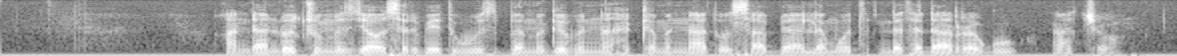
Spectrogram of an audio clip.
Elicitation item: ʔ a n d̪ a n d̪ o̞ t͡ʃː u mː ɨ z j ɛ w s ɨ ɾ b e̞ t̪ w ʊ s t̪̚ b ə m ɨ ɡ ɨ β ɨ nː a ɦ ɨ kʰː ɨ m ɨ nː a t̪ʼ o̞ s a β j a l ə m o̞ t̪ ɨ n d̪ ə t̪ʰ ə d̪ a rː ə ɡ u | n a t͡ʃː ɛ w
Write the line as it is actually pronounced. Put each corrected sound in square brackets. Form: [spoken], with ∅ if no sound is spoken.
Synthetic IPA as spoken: ʔ a n d̪ a n d̪ o̞ t͡ʃː u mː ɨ z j [a] w s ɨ ɾ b e̞ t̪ w ʊ s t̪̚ b ə m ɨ ɡ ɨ β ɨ nː a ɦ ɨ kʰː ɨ m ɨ nː a t̪ʼ o̞ s a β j a l ə m o̞ t̪ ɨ n d̪ ə t̪ʰ ə d̪ a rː ə ɡ u | n a t͡ʃː ɛ w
